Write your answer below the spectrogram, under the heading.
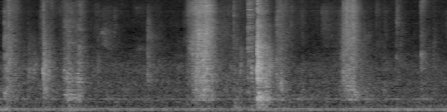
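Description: White plastic courier mailer bag being handled and torn open by hand: a handful of short crinkling rustles and rips, the sharpest about three seconds in.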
